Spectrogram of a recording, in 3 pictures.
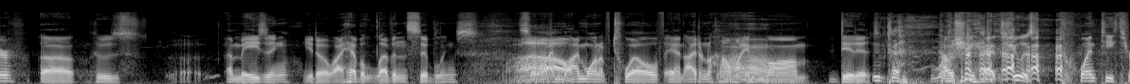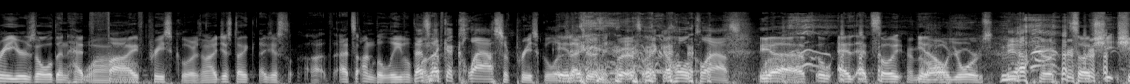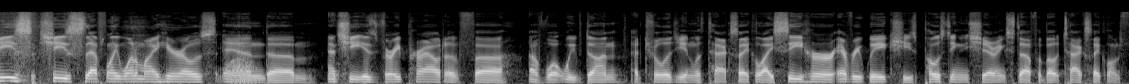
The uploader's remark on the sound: Live Broadcast at the The IPBC IGNITE Conference.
